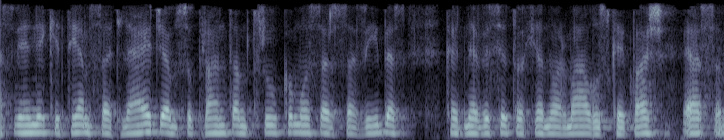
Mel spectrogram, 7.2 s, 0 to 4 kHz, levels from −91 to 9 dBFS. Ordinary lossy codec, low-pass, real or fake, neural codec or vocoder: MP3, 32 kbps; 3.6 kHz; fake; vocoder, 44.1 kHz, 80 mel bands, Vocos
